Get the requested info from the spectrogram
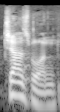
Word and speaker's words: Jaswan: As an expert, how would you say your name, Ivor? – Jaswan. That's how it comes out.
